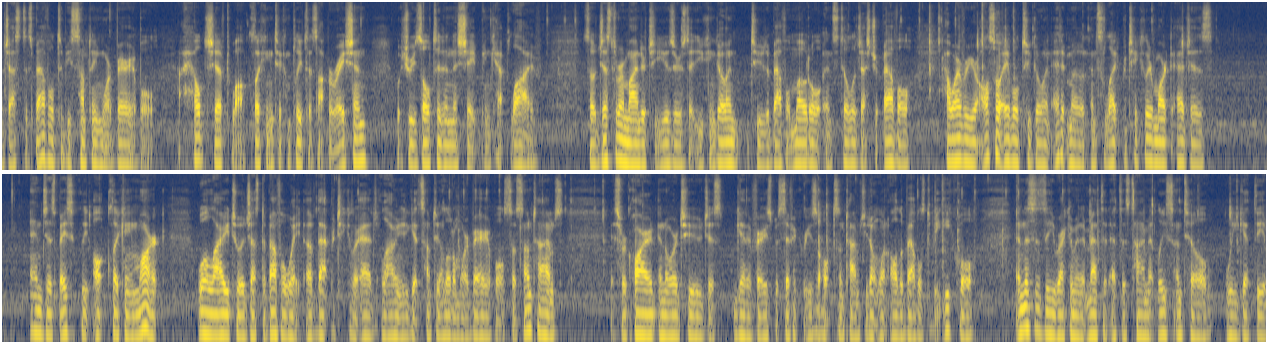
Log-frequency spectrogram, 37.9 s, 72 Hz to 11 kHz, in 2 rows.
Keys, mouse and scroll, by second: 0.2 middle click, 1.0-2.5 scroll up 1, 5.4-7.3 middle drag, 7.3 middle click, 8.4 shift+middle click, 8.6 shift+middle click, 8.6 scroll up 1, 9.0 q, 10.1 click, 12.7 click, 13.5 middle click, 14.1 shift+middle click, 14.6 2, 15.0 alt+z, 15.3 click, 16.2 shift+click, 16.5 middle click, 17.3-17.6 scroll up 1, 18.5 q, 20.1 alt+Num_Lock, 20.4 alt+click, 23.7 click, 24.0 scroll down 1, 24.3-25.9 middle drag, 25.9 shift+middle click, 26.5 scroll up 1, 26.9 click, 27.9 q, 28.3 alt+click, 31.6 scroll down 1, 31.9 middle click, 32.9 z, 33.3 shift+middle click, 33.5-33.9 shift+scroll down 2, 34.0 shift+middle click, 34.5 middle click, 35.6 click, 36.5 shift+click, 37.3 q.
